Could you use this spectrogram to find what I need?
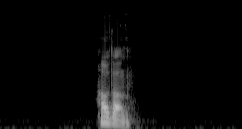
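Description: A young man says a short word close to a microphone.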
